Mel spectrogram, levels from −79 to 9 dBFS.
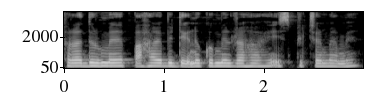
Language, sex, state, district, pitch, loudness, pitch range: Hindi, male, Arunachal Pradesh, Lower Dibang Valley, 155 Hz, -15 LUFS, 145-155 Hz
